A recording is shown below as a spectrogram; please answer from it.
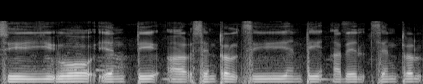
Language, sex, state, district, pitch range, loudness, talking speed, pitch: Telugu, male, Andhra Pradesh, Sri Satya Sai, 125-130 Hz, -17 LUFS, 210 wpm, 125 Hz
